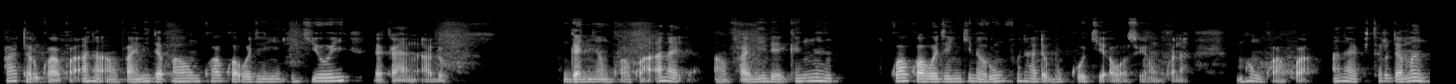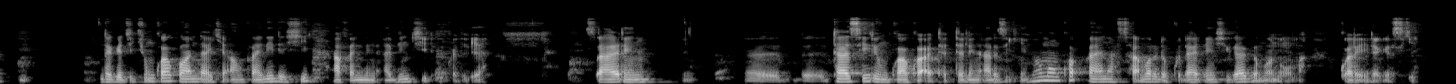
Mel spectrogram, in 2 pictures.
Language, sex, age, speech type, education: Hausa, male, 15-29, spontaneous, tertiary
